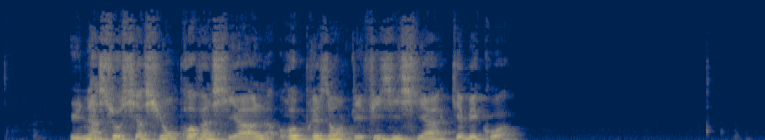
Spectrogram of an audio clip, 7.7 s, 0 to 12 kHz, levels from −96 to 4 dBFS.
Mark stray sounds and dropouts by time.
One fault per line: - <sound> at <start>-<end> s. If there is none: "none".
none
